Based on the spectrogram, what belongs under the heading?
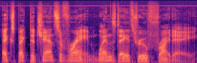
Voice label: RAIN W F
